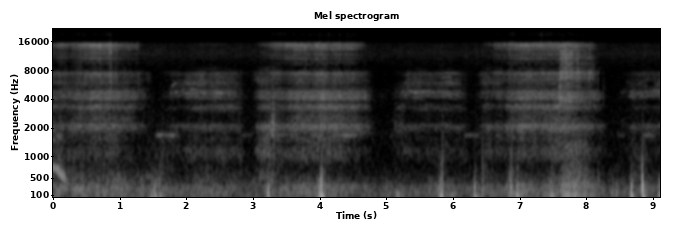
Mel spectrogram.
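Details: Person sleeping in the mountains: soft rhythmic snoring breaths roughly every two seconds, with sharp clicks and knocks in the background; snoring.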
